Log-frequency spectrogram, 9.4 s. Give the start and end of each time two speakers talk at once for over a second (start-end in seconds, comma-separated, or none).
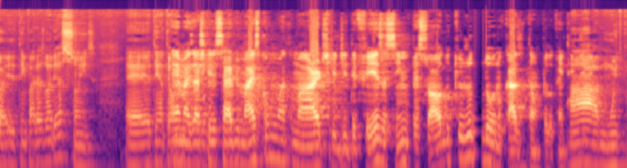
none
